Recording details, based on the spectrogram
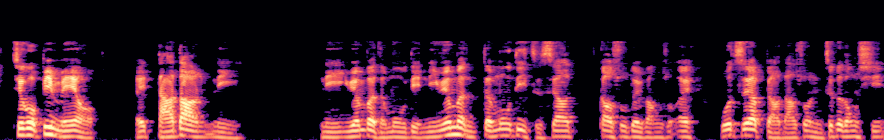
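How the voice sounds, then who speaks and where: Husky Taiwanese-accented man, rambling. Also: mid-range voice, fairly bright tone, muffled recording. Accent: Taiwanese Mandarin. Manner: rambling, with many hesitant fillers and restarts. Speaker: podcast host. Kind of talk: casual solo podcast talk.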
